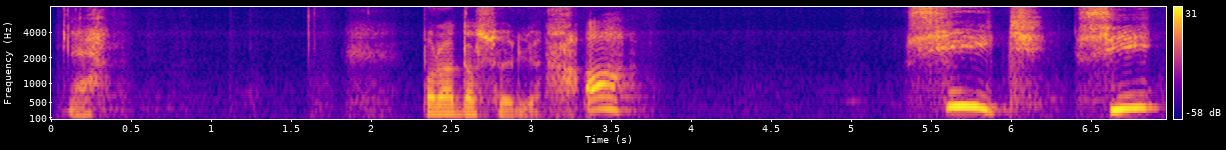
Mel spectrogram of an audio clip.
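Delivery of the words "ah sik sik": startled cry. Real, not acted. Sudden fright.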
